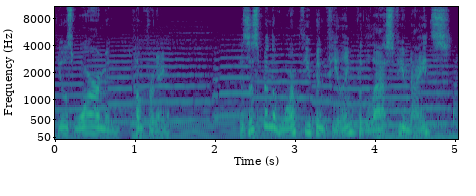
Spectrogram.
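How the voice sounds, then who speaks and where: Man narrating a game with lively pitch. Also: normal speed, over music. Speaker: streamer, solo voice performer.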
